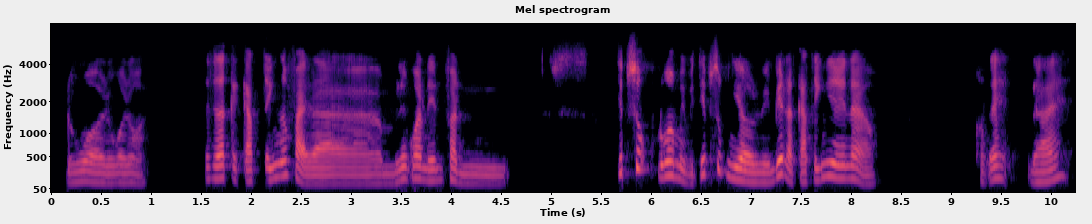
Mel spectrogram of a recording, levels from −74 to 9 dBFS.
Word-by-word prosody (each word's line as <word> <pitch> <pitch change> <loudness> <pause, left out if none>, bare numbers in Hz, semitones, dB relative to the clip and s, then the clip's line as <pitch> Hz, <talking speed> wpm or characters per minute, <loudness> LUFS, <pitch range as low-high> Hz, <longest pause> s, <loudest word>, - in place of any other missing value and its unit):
Đúng 125 +2 -8
rồi, 130 -3 -1
đúng 115 0 -6
rồi, 125 -1 -4
đúng 125 - -6
rồi. 110 - -12 0.6
Thực 165 0 -9
ra 175 +1 +7
cái 160 - -5
cá 140 - +4
tính 160 +3 -1
nó 210 +2 +1
phải - - +6
là 110 0 +1 0.6
liên 165 +6 -2
quan 175 -2 +3
đến 150 +1 -2
phần 155 -4 +1 1.6
tiếp 245 - -1
xúc, 295 +3 +6
đúng 185 - +1
không? 210 - +4
Mình - - -3
phải - - -10
tiếp 225 - -1
xúc 255 +5 0
nhiều 155 -8 +4
mình 125 0 -4
biết 230 - +5
là - - +3
cá 130 - +2
tính 155 +6 -3
như 200 0 +3
thế 180 -1 +5
nào? 110 -12 0 1.0
Còn - - -14
cái 170 +1 -1
đấy. 135 +5 -1
155 Hz, 225 wpm, -27 LUFS, 125-175 Hz, 1.6 s, ra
